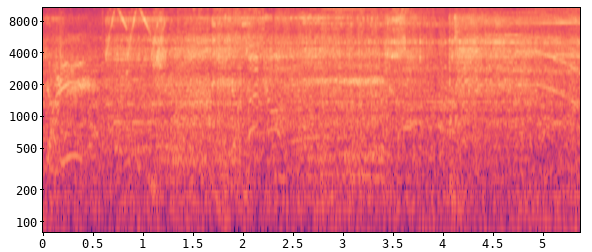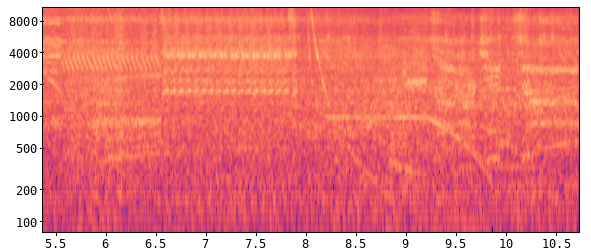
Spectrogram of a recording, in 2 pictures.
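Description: A pachislot machine's electronic sound effects play over the loud, constant din of a pachinko parlour: sweeping tones, a run of rapid beeps about seven seconds in, and a held tone near the end.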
